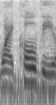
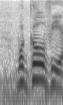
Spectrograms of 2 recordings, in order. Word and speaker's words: Wegovy: Do I need to get me some Wegovy or Wegovy, I should say. I might have been saying it wrong, or the semaglutide, the Zepbound, the Manjaro, whatever it is I need.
